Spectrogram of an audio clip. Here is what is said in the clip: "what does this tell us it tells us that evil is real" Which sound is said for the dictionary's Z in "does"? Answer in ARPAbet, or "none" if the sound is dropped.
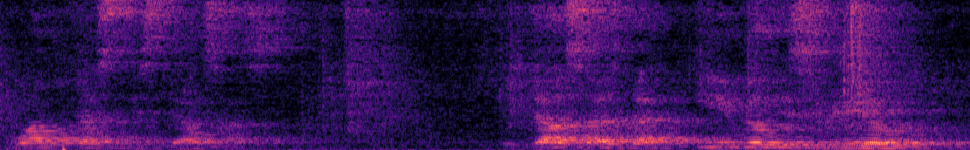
S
